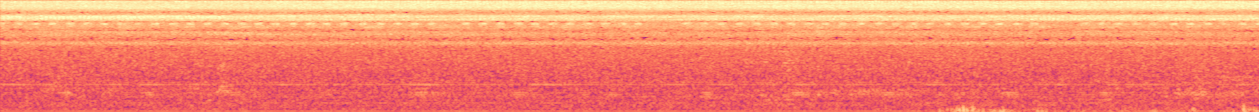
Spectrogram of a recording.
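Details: Crickets and forest insects chirp in a steady high chorus on a summer night in the countryside, rapid pulses from many callers, with a couple of dull low thumps near the end.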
